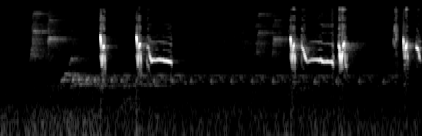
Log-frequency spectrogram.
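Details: Prinia in relaxed song, the kind used as a trapping lure: two phrases, each of a sharp clicking note and then a downward-gliding whistle, with a faint steady tone and low hum beneath.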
